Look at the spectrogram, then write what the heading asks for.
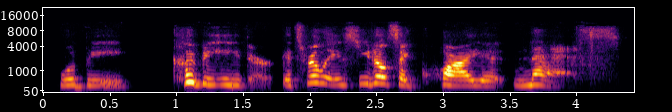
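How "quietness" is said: quietness slowly, with NESS punched at the end; wrong stress on NESS. Shown as a demonstration. Teacher showing a too wacky reading, quietness stressed on NESS. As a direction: overdo the last syllable of quietness. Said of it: "That's a little too wacky".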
